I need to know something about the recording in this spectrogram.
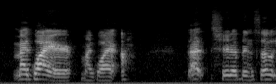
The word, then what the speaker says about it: Maguire: Maguire.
